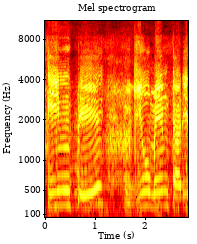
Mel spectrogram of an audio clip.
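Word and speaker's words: integumentary: উচ্চারণটা নতুনদের উদ্দেশ্যে আবার আমি রিপিট করতেছি, এই যে এখানে ইন্টিগুমেন্টারি।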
